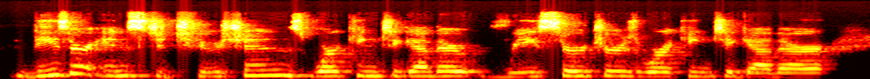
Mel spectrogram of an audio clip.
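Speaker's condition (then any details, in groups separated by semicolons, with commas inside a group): No condition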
